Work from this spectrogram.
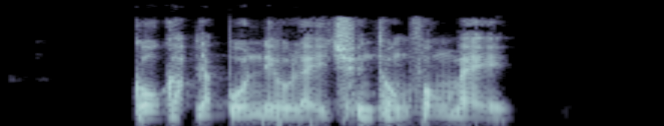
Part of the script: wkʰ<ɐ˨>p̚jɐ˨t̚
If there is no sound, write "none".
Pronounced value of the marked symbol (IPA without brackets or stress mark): ɐ˥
